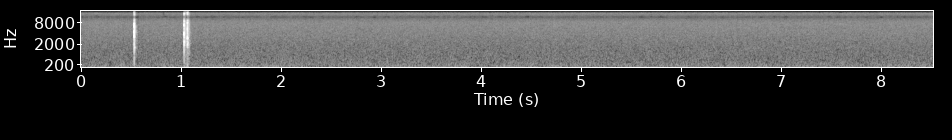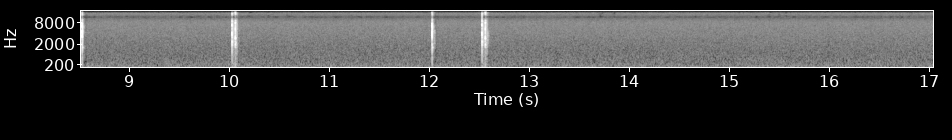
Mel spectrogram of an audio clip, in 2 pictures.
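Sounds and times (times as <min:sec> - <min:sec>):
mouse buttons clicking: 0:10.0 - 0:10.2, 0:12.0 - 0:12.7.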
